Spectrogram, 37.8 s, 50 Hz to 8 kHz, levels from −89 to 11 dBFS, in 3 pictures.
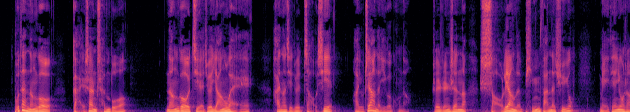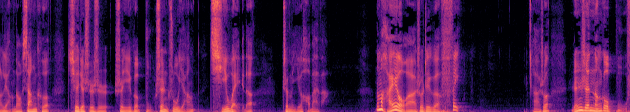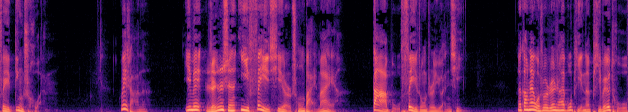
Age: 20-39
